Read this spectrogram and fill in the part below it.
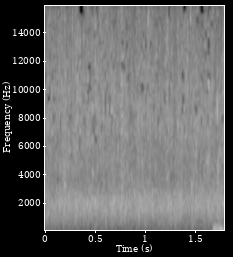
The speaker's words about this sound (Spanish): ¿Dónde, están los aplausos? ¿No, ¿No tienes el botón de aplausos? ¿No lo has configurado aún? ¿no?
